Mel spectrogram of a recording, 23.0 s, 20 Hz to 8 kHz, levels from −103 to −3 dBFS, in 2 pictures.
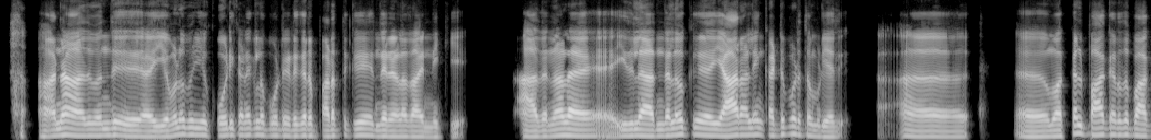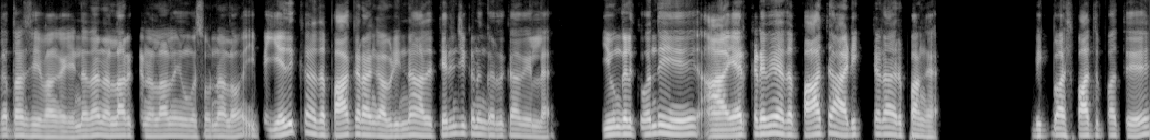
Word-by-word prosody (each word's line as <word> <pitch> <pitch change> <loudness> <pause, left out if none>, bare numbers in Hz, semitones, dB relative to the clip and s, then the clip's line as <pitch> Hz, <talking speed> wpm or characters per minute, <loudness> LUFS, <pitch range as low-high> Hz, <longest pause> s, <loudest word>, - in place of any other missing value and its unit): ஹா, - - -10 0.2
ஆனா 135 +3 +4
அது 125 - 0
வந்து 135 +2 -1 0.5
எவ்வளோ 135 +6 0
பெரிய 145 -1 -1
கோடிக்கணக்கில 135 +2 -2
போட்டு 130 -1 -3
எடுக்கிற 125 +1 0
படத்துக்கு, 125 +3 -2
இந்த 120 0 0
நில 115 0 +2
தான் 110 0 +3
இன்னைக்கு. 100 -1 -8 0.8
அதனால 120 +4 +2 0.6
இதுல 130 +1 +1
அந்த 125 +1 -2
அளவுக்கு 145 0 -1 0.3
யாராலயும் 140 +3 +3
கட்டுப்படுத்த 145 0 -3
முடியாது. 105 -1 -3 0.6
அ - - 0 1.2
அ - - +1 0.3
மக்கள் 170 +9 -1
பார்க்குறத 145 +1 0
பார்க்கத்தான் 125 0 -1
செய்வாங்க. 110 -2 -1
என்னதான் 125 +4 0
நல்லாயிருக்கு, 125 -1 -1
நல்லா 115 0 -1
இல்லன்னு 120 0 -3
இவங்க 115 -1 -5
சொன்னாலும் 115 0 -3
"இப்ப 125 - -12 0.2
எதுக்கு 190 +4 0
அத 145 - +1
பார்க்குறாங்க?" 140 -1 +2
அப்படீன்னா, 120 +4 -1
அத 125 - 0
தெரிஞ்சுக்கணுங்கிறதுக்காக 140 -5 -3
இல்ல. 105 -2 -3 0.6
இவங்களுக்கு 155 -1 +1
வந்து 175 +2 +2 0.5
அ - - +7 0.2
ஏற்கனவே 155 +5 +3
அத 145 -2 +1
பார்த்து 160 +4 +3
அடிக்டடா 150 +3 -1
இருப்பாங்க. 125 -3 -1 1.1
'பிக் 125 -1 -5
பாஸ்' 135 -5 0
பார்த்து 130 0 +2
பார்த்து 125 -2 -3
130 Hz, 140 wpm, -23 LUFS, 120-145 Hz, 1.2 s, அ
